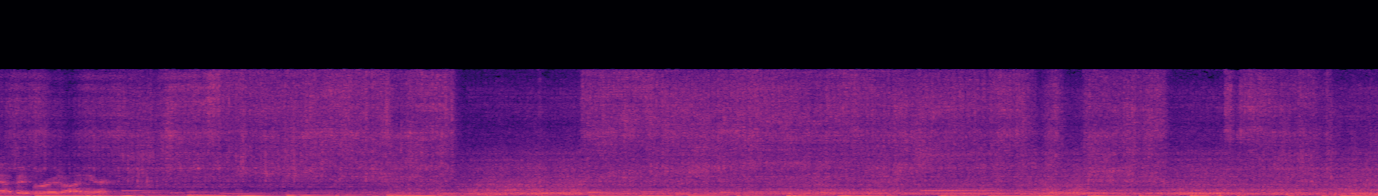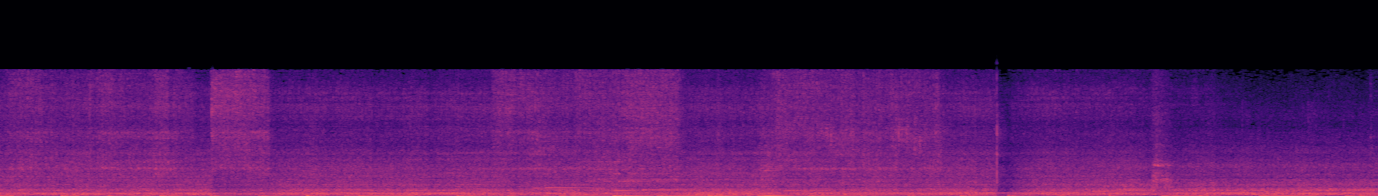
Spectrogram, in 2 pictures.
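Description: A small lathe motor hums steadily.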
